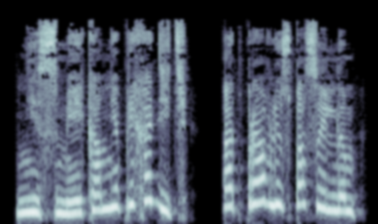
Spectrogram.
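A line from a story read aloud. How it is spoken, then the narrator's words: Snapping. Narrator (Russian): огрызнулась я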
